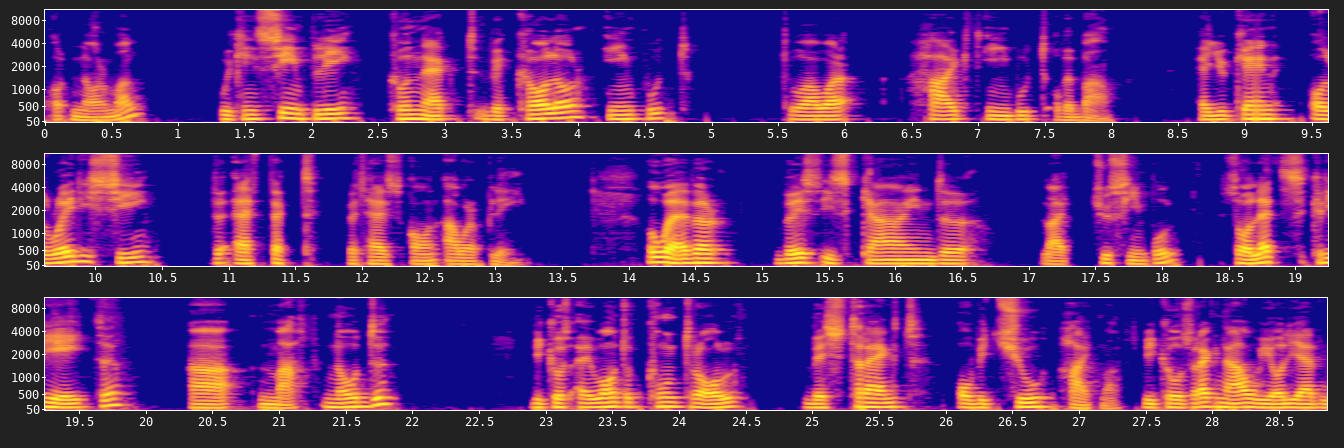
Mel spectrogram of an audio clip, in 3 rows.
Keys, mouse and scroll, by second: 0.3-8.4 middle drag, 9.7 alt+click, 10.4 scroll up 2, 10.6 alt+click, 14.8-17.0 middle drag, 18.3-19.6 middle drag, 19.6 shift+a, 27.7 middle click, 28.2-28.8 scroll up 3.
